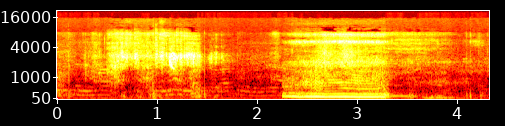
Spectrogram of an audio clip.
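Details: Valentino the English Bulldog asleep; soft murmuring sounds at first, then one loud, steady, low buzzing snore lasting about a second.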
